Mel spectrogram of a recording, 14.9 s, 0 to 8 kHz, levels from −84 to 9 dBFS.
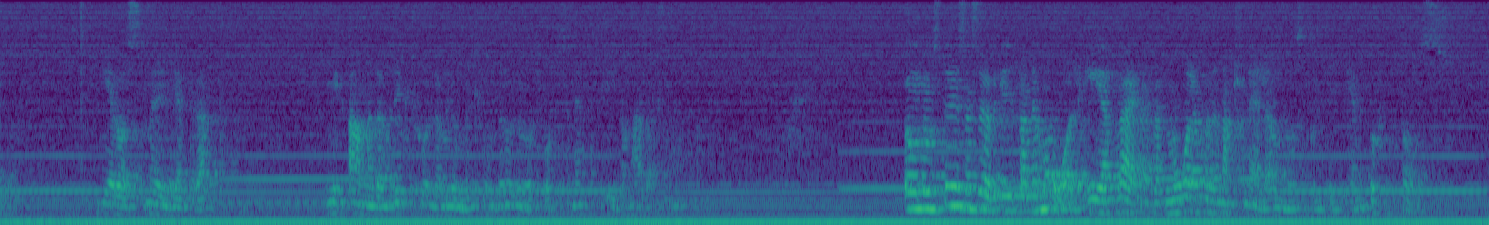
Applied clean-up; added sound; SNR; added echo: none; Brass instrument; 15 dB; reverberation time 1.0 s.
